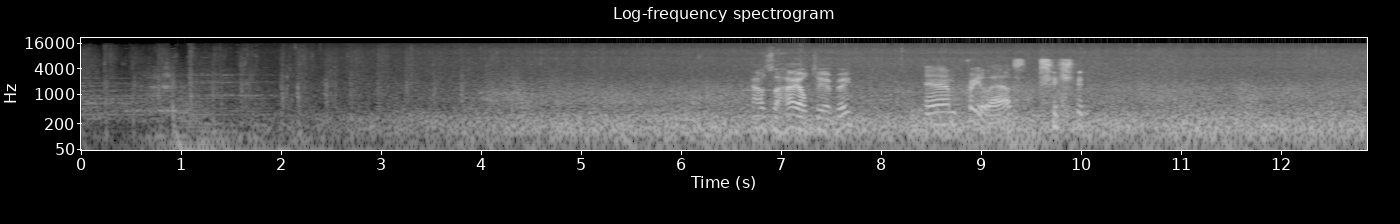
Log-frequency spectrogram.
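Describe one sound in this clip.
A storm of wind and hail roars outdoors, growing steadily louder.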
